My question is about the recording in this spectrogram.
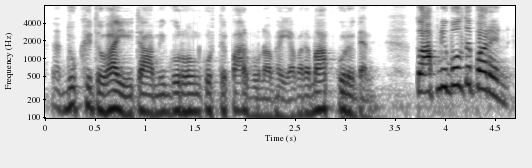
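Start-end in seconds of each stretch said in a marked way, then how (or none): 0.1-3.3 a humble, soft-spoken no to a brother; soft polite refusal. Shown as a demonstration. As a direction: lower and softer, gently apologetic. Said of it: "একটু নরম সুরে বলেন".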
